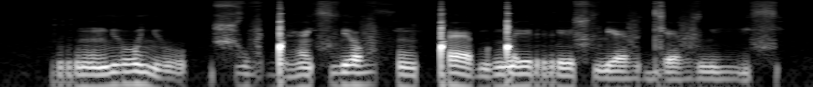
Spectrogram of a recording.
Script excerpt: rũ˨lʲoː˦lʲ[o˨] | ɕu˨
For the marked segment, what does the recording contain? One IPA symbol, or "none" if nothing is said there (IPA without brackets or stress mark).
o˨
